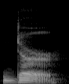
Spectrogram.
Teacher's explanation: Again, a very relaxed sound. The D sound is pronounced with the tip of the tongue touching the front roof of the mouth. We also call this part the hard palate.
